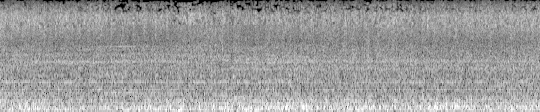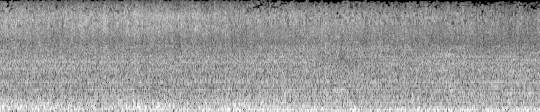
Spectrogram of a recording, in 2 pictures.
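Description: Steady din of engines and machinery running, with a faint steady whine, and people talking in the background.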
